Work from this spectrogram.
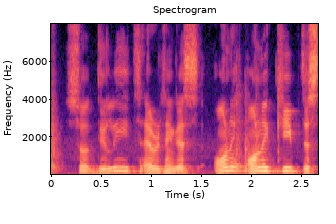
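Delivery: rushed overexcited voice.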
